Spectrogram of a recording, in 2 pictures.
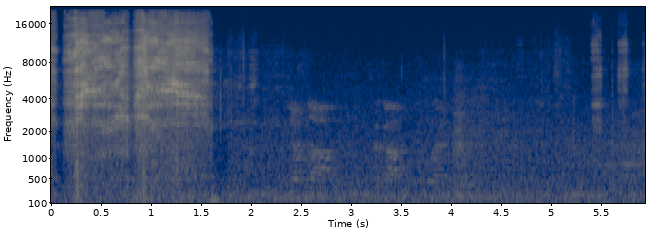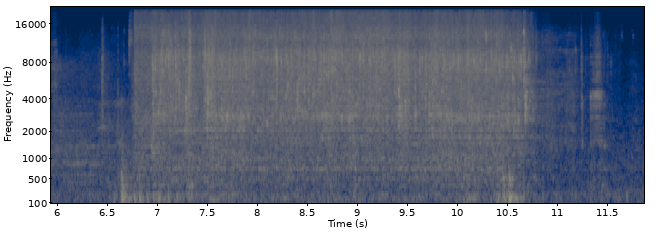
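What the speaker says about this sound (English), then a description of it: "You see me rinsing off to the side here, getting the swarf off the blade." Water runs from a tap in two bursts, a short one at the start and a longer steady one in the middle, rinsing sharpening swarf off a knife blade, with quieter scraping and handling in between.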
